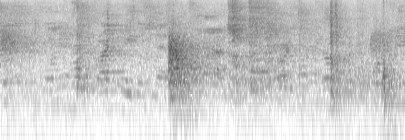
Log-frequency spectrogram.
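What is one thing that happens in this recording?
Billiard balls clack together and roll across the table.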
